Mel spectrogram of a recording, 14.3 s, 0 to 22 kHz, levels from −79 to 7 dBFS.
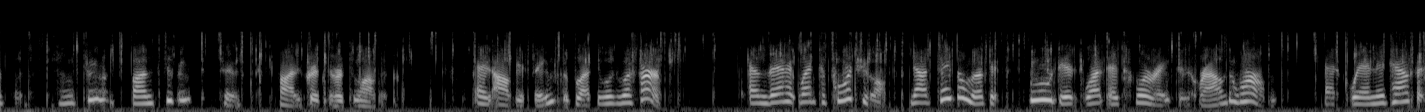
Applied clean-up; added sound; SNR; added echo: neural diffusion model UNIVERSE++.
